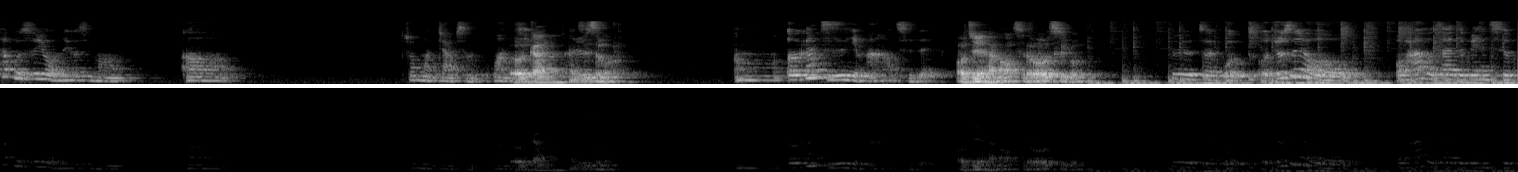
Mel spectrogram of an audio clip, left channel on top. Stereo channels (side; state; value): right; quieter; 36.9 dB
